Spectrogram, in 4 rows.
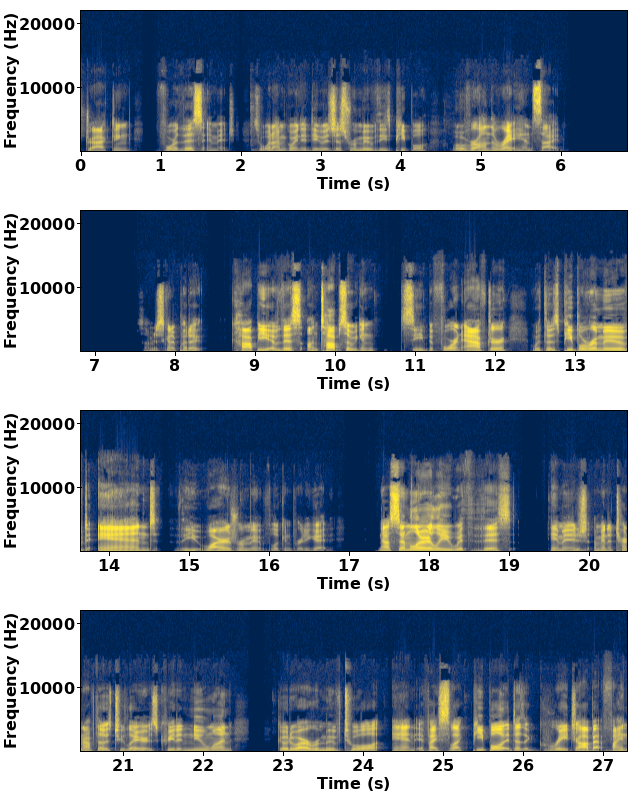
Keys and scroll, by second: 2.1 alt+Return, 4.7 Return, 5.9 z, 6.8 alt+super+z.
